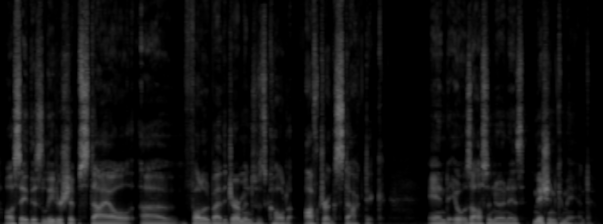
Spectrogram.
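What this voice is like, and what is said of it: American accent. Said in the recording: “in my most American accent”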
